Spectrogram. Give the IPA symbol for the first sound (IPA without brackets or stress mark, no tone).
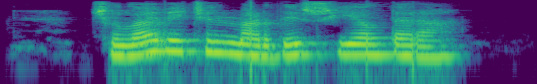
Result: t͡ɕ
